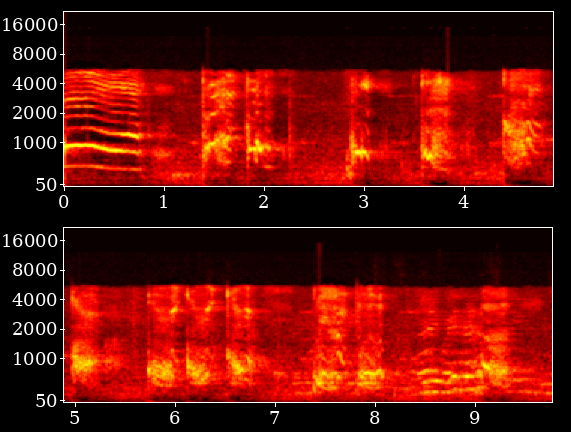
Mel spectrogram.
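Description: A young child gives repeated harsh coughing bursts with strained, distressed sounds: cough with breathing difficulty from a suspected inhaled foreign body.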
